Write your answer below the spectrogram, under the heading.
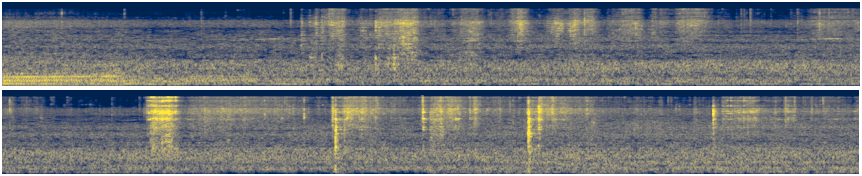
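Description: Charcoal forge fire burning hard with air blown through it, a steady rush, as steel oil-palm sickle blades are heated to red heat for hardening in oil. A few sharp metal clinks come in the second half as the blades are shifted in the coals.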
